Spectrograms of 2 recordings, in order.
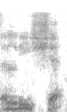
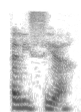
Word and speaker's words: Aleighcia: Because I'm here in America, it doesn't pronounce Aleighcia. How do you pronounce it the right and proper way? Aleighcia. Aleighcia. Mm-hmm.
